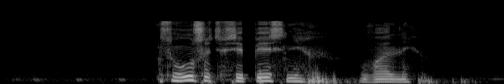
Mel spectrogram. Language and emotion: Russian, neutral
